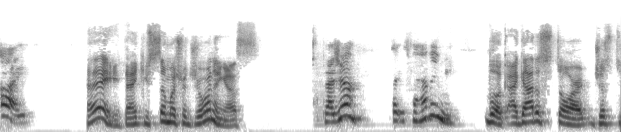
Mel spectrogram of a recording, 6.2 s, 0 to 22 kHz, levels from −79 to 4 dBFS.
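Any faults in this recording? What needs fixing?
A dropped buffer (overrun) is the likely cause at 1.25 s, just before "thank you so much": the capture side did not read its samples before the hardware wrote over them, so a few milliseconds of audio were lost and the surrounding pieces were butted together. What you hear is a tiny jump in the speech, not a gap of silence. Preventing it means giving the capture thread higher priority or a larger buffer so reads keep pace with the hardware.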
